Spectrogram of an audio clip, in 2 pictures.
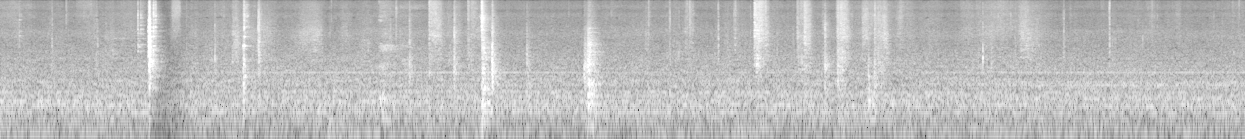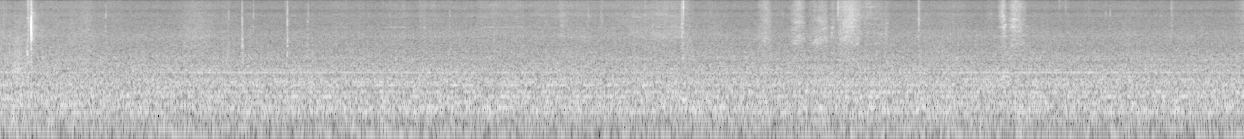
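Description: Steady room hum with scattered knocks and taps of tuna and a knife being set down and handled on a wooden sushi counter. The loudest knock is about two seconds in, with a few more over the next several seconds and one more later on.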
